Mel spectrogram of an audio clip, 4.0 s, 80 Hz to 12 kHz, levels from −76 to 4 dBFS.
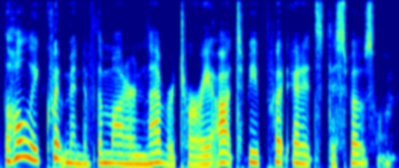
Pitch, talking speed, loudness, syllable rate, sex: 195 Hz, 210 wpm, -19 LUFS, 6.1 syllables/s, female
